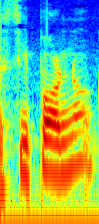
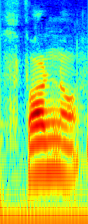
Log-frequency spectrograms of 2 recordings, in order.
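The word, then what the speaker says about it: Sforno: The Siporno, sometimes referred to as the Siforno, but we like to call him the Siporno because he came from Italy. What? It's called Siforno? Nah, Siporno. The Siporno, if you ever want to get away with Yeshivish pronunciation, this is crucial. If you say Siforno at the Shabbos table, you've blown your cover, just like that. Because you're basing yourself on the English art scroll version, which has got this big thing emblazoned on the cover, Siforno, and it's Siporno.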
